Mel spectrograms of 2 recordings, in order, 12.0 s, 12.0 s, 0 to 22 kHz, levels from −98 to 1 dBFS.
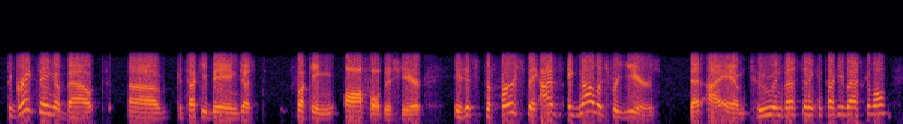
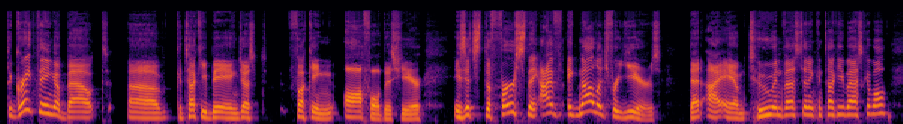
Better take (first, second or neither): second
